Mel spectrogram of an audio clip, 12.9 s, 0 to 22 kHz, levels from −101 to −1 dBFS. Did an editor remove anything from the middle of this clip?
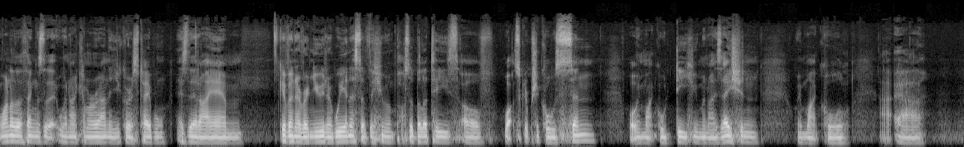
yes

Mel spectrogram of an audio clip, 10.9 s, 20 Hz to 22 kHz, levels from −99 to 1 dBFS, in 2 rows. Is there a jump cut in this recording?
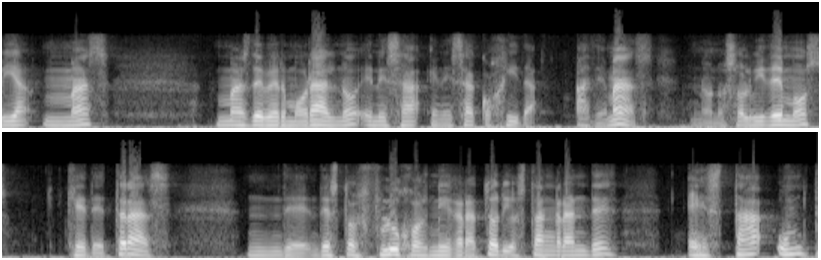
no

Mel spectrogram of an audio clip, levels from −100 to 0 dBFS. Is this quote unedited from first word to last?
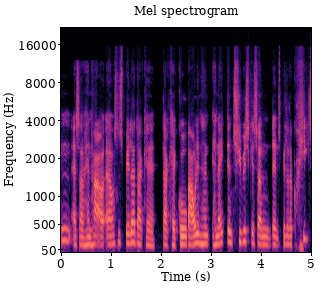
no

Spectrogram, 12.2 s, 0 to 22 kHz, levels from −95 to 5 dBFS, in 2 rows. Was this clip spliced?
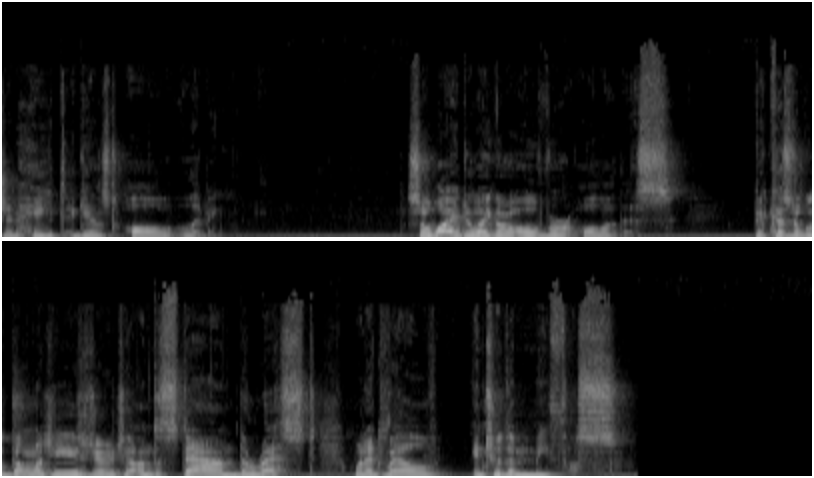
yes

